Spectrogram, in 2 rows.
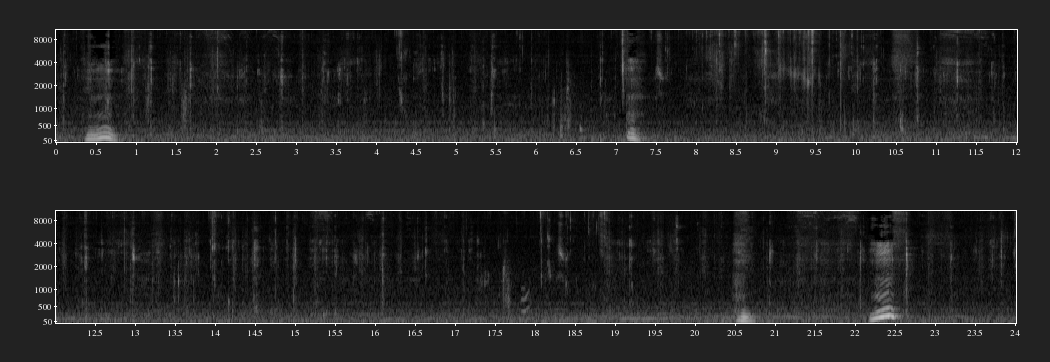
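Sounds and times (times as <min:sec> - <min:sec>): person humming mm: 0:00.4 - 0:00.8, 0:07.1 - 0:07.5, 0:20.5 - 0:20.8
wet mouth chewing clicks: 0:00.8 - 0:07.7.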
